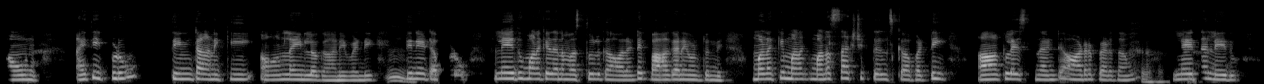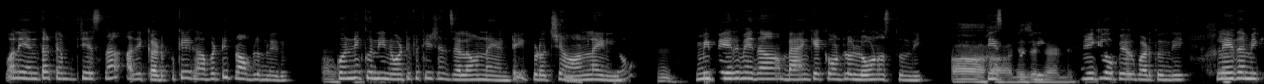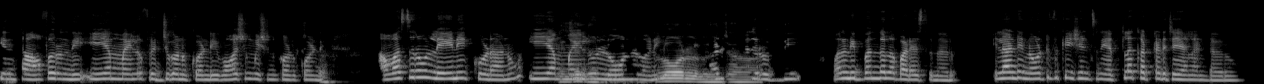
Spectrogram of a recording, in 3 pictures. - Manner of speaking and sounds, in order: in English: "ఆన్‌లై‌న్‌లో"; in English: "ఆర్డర్"; chuckle; in English: "టెంప్ట్"; in English: "ప్రాబ్లమ్"; in English: "నోటిఫికేషన్స్"; in English: "ఆన్‌లై‌న్‌లో"; in English: "అకౌంట్‌లో"; chuckle; in English: "ఆఫర్"; in English: "వాషింగ్ మిషన్"; other background noise; in English: "నోటిఫికేషన్స్‌ని"
- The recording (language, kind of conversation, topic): Telugu, podcast, ఆన్‌లైన్ నోటిఫికేషన్లు మీ దినచర్యను ఎలా మార్చుతాయి?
